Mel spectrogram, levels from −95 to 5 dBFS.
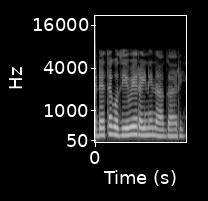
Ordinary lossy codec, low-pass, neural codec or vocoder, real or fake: none; 7.2 kHz; none; real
